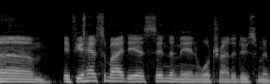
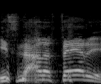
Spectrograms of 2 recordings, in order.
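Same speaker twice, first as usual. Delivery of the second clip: loud, slow, high-pitched Austrian accent; 10 semitones higher, 5 dB louder than usual. Talking to the others as though everyone were Arnold Schwarzenegger: Arnold Schwarzenegger voice. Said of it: "talk to each other as though we are Arnold Schwarzenegger".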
